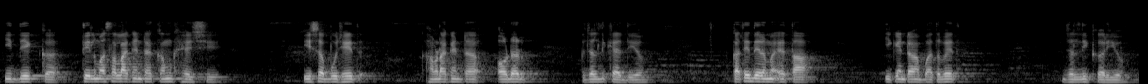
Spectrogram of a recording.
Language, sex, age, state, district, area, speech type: Maithili, male, 18-30, Bihar, Saharsa, rural, spontaneous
